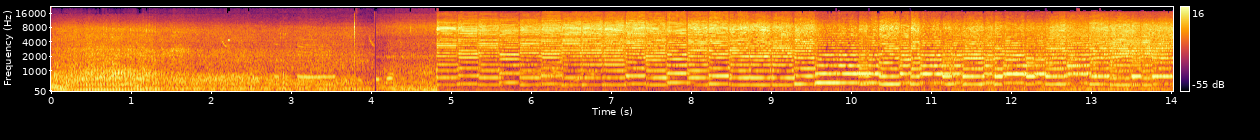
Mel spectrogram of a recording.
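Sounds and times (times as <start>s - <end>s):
bus engine rumble: 0.0s - 14.0s
bus musical horn melody: 4.6s - 14.0s.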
